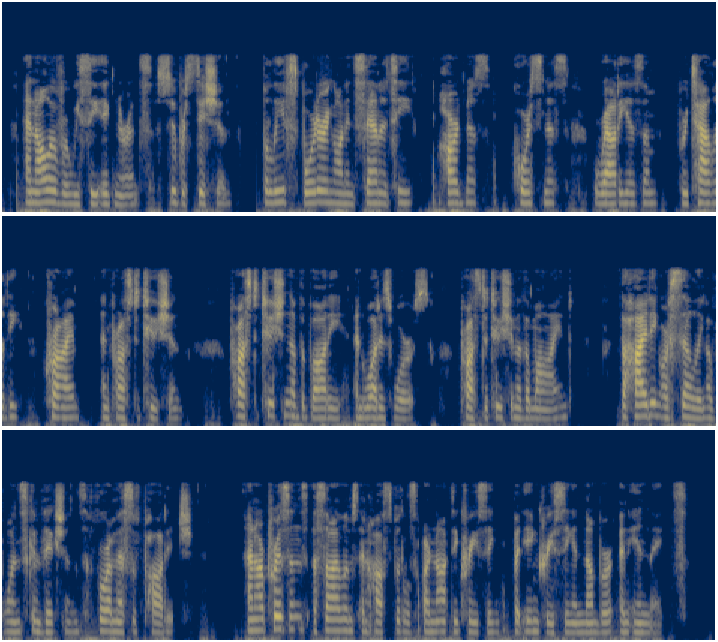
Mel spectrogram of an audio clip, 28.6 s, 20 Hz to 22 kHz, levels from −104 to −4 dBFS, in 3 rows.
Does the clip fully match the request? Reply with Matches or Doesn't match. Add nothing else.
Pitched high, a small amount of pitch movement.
Matches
